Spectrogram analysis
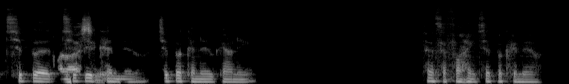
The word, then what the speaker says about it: Tippecanoe: That's a funny Tippecanoe. It's spelled Tippy, like Tippy Canoe, but I believe you pronounce it Tippecanoe. It's a Native American word.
